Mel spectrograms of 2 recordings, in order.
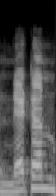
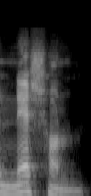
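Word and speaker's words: nation: আই ও এন এটা নেটান বলা যাবে না এটা বলতে হবে নেশন নেশন নেশন টি এবং আই একসঙ্গে থাকলে স উচ্চারিত হবে এসটি এ টি আই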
